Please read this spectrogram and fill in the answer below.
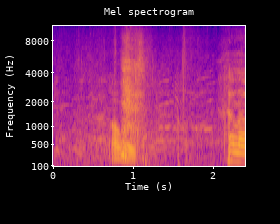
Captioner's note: chuckles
